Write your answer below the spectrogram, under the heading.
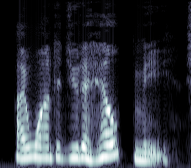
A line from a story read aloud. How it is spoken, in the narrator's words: she said between moans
